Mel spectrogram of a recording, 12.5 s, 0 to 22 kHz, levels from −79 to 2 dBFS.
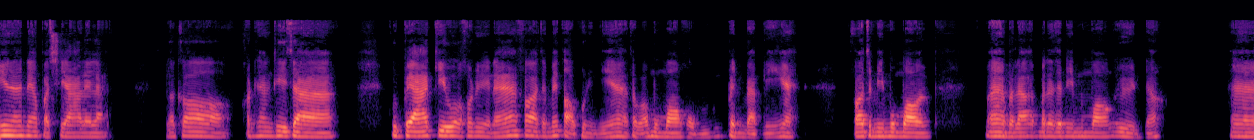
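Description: From 0.51 to 1.23 s, packets went missing again and again, producing repeated packet loss with a robotic sound. Four gaps of up to 20 ms, about 80 ms in all, were each patched by extending the preceding sound, so roughly a third of a second comes out choppy and mechanical, with fragments dropped.

At 4.55 to 4.59 s, a short concealed packet loss occurs: about 20 ms failed to arrive in time, and the receiver bridged it by continuing the last sound before blending back. From 4.57 s, the final stretch was instead rebuilt from error correction carried in the following packet, so the moment registers as a brief smear or wobble rather than a hole.

From 10.07 to 10.17 s, lost packets were again rebuilt from error correction, about 60 ms in total, which fits three separate losses. The decoder played the low-bitrate backup copies, so nothing drops out, but those short frames sound coarser and noisier than the surrounding audio.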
